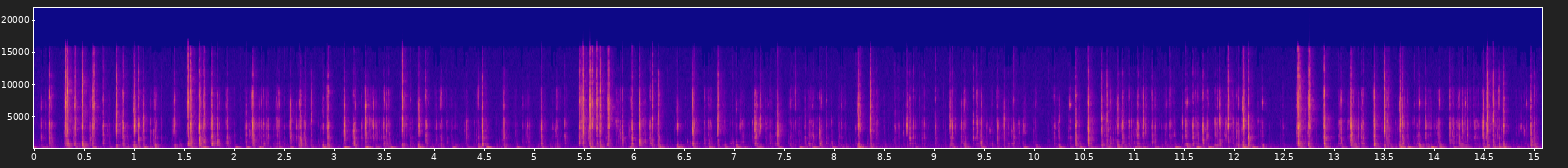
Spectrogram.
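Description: Both hands type continuously with their fingertips on a black, full-size plastic keyboard, likely mechanical with a hollow body, resting on a desk. Rapid, bright, dry key clicks and taps run in dense bursts with brief pauses, and each stroke dies away almost instantly.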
